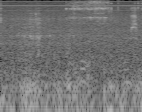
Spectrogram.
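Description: A faint mumbled voice over a steady low background rumble.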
